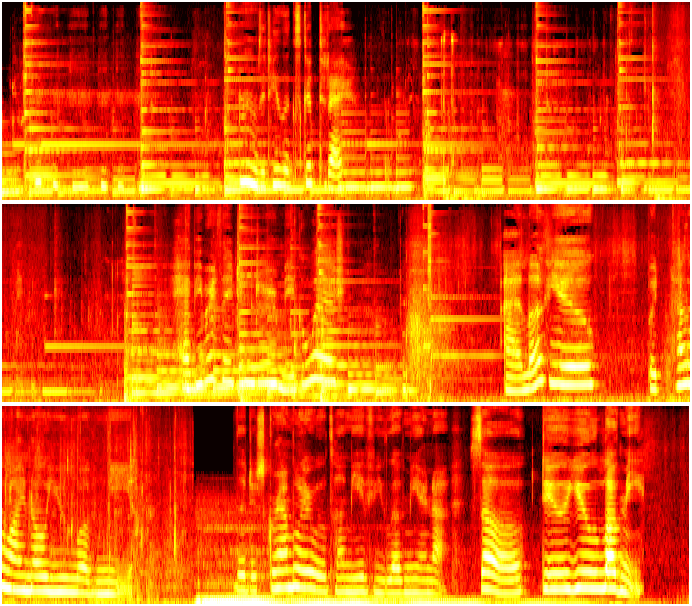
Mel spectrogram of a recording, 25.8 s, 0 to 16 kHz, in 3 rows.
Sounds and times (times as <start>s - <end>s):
Speech: 3.0s - 4.4s, 10.8s - 12.9s, 14.9s - 16.0s, 16.7s - 18.9s, 20.2s - 25.3s.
